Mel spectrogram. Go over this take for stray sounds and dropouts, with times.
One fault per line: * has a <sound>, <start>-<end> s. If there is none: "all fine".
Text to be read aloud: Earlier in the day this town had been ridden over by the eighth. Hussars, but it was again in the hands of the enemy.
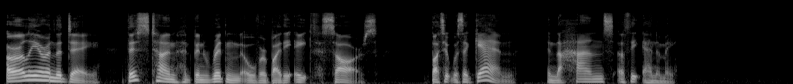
all fine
